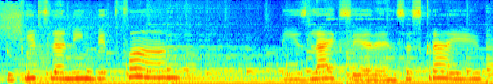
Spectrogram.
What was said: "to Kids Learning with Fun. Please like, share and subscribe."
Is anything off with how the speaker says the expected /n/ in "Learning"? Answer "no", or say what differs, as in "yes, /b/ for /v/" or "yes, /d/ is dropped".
no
